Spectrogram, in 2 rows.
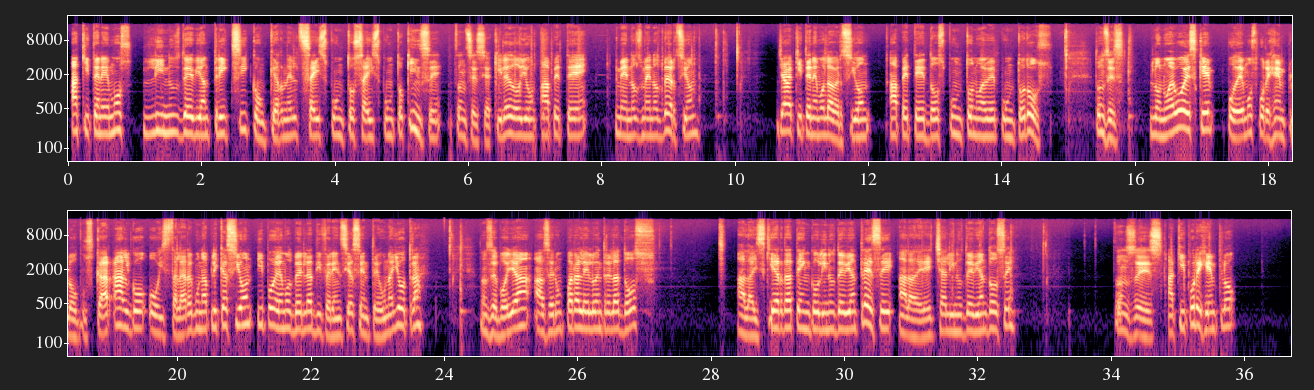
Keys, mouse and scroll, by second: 6.1-9.7 typing, 27.1 click, 27.7 click, 33.5 click, 34.2-35.4 typing, 35.4 Return.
